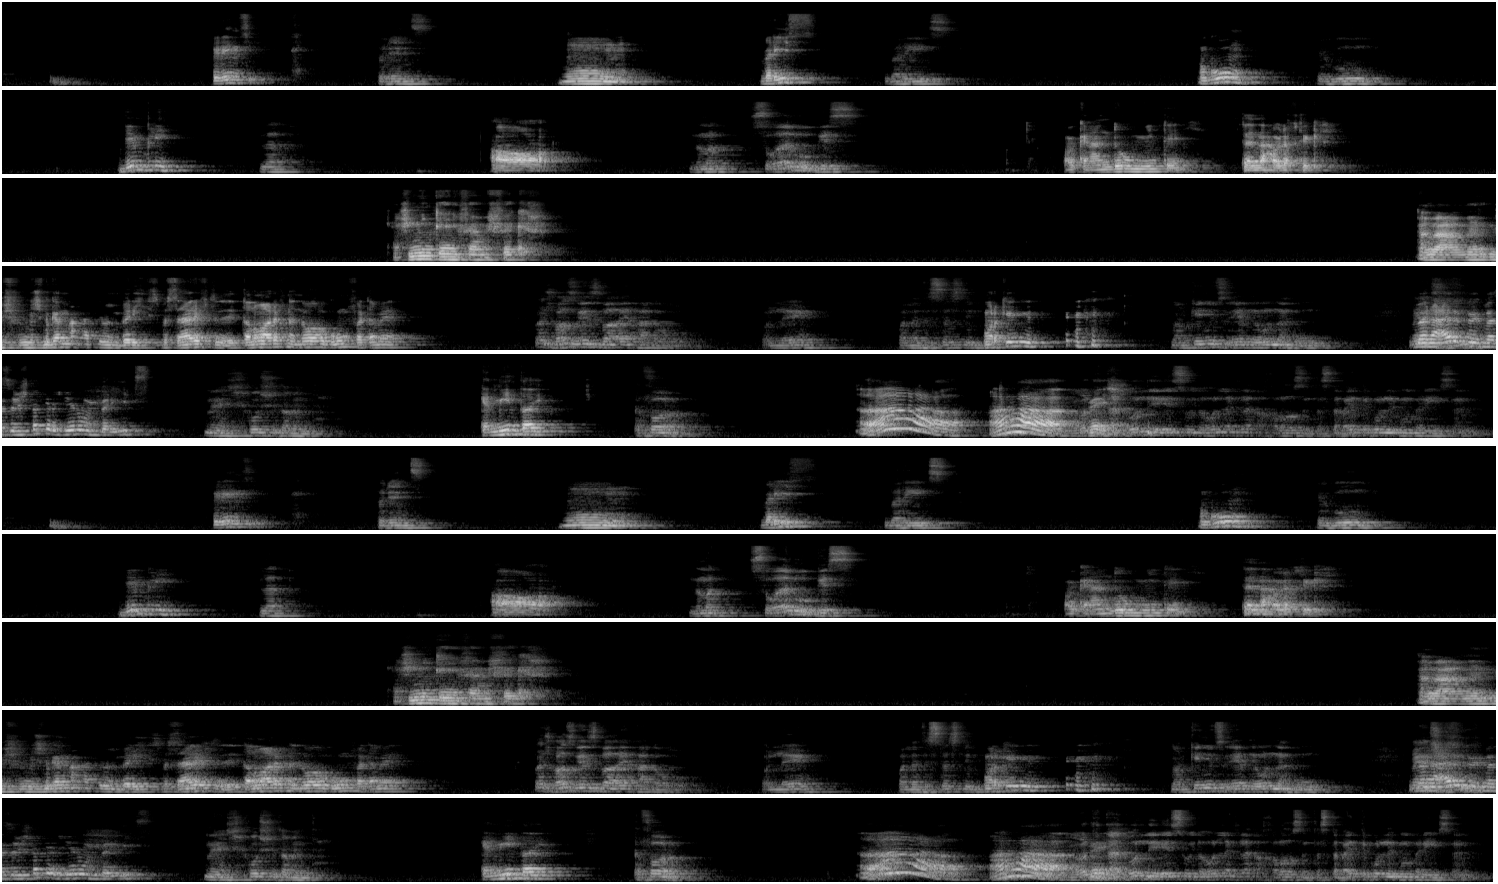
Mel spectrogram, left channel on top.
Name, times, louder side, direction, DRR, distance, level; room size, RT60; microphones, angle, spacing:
voice 1, 2.1-2.5 5.6-6.3 7.6-8.0 12.0-12.5 16.1-16.6 19.8-20.4 25.6-26.8 27.3-28.2 33.8-35.3 44.0-48.8 54.6-55.2 55.5-55.8 58.9-61.0 64.6-65.2 68.3-69.4 69.6-70.8, left 4 dB, 80° left, 8 dB, 0.4 m, -21 dB
voice 2, 3.8-4.2 8.8-9.4 13.1-13.7 17.5-17.7 21.8-22.2 22.4-23.4 44.4-44.8 50.1-51.7 52.4-52.9 53.8-54.6 56.5-58.0 58.9-59.6 60.7-60.8 61.8-63.0 66.1-66.6 70.4-74.5, right 1 dB, 85° right, 3 dB, 0.6 m, -32 dB
4.9 x 2.4 x 2.5 m, 0.76 s
head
